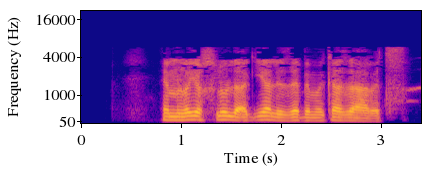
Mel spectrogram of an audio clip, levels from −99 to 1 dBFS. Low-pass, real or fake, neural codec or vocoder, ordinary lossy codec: 7.2 kHz; fake; codec, 16 kHz in and 24 kHz out, 1 kbps, XY-Tokenizer; MP3, 24 kbps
